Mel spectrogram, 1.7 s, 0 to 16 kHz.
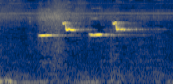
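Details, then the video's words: Songbird in May 2021 giving three brief, very high, pure whistled notes in quick succession over a quiet background. "пение птицы"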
